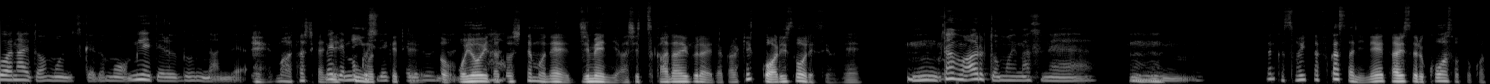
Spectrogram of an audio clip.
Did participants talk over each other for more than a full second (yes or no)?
yes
